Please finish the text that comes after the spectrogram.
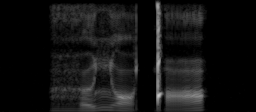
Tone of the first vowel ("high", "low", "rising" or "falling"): rising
